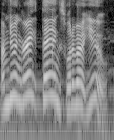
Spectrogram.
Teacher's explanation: said confidently. Maybe a slight rise fall, showing interest.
